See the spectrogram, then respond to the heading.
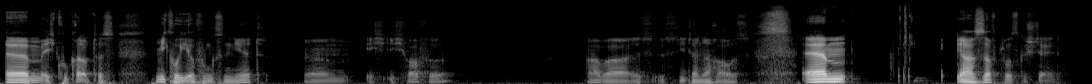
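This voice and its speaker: Slightly hoarse, excitable young man. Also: sits low, measured pace, pauses often. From Germany. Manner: excitable, rambling with many fillers and restarts. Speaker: podcast host. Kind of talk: casual solo podcast storytelling.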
